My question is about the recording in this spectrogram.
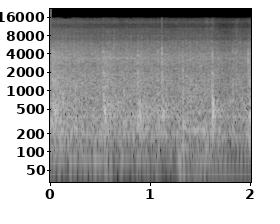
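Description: Footsteps on a paved walkway, about two steps a second, over steady background noise.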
